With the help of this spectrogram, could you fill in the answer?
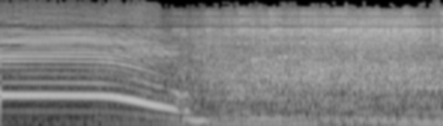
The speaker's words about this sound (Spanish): Aleluya. Alguien dale un aplauso al Señor. Un aplauso fuerte al que lo hizo.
